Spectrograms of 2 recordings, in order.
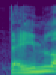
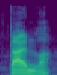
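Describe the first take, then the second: First: It is pronounced the English way. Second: It is pronounced the German way. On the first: "if I pronounce it more in the English way" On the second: "that I pronounce again in German"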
